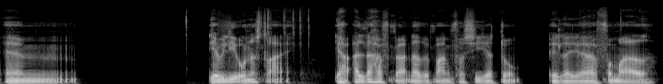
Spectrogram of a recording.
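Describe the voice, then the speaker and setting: A middle-aged man with a very low, gravelly voice shares a personal story on a talk show. He speaks frankly and openly, often circling back and restarting his sentences. The sound is dry and close on a studio mic. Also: fairly even intonation, dry recording. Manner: frank, self-revealing, with repeated restarts. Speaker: actor and radio show host.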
